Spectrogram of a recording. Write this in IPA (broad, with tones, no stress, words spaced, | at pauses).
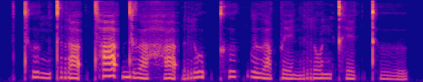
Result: tʰɯ˩˦ŋtra˨˩ʔtʰa˥˩ʔdɯ˩˦a̯ ha˨˩ʔru˥˩ʔ kʰɯ˦˥k̚lɯ˩˦a̯ pe˩˦nro˧nkʰe˨˩k̚ tʰɯː˨˩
